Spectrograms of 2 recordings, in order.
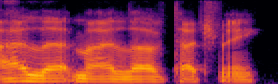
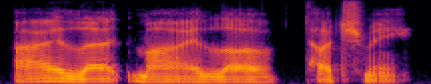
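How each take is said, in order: First: It is said at a normal pace. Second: It is said slowly and deliberately.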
